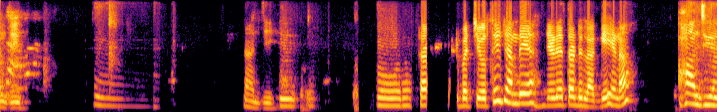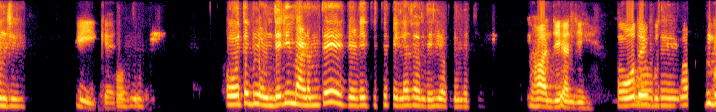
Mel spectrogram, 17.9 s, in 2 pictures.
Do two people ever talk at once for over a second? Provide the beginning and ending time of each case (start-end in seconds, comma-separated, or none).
none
